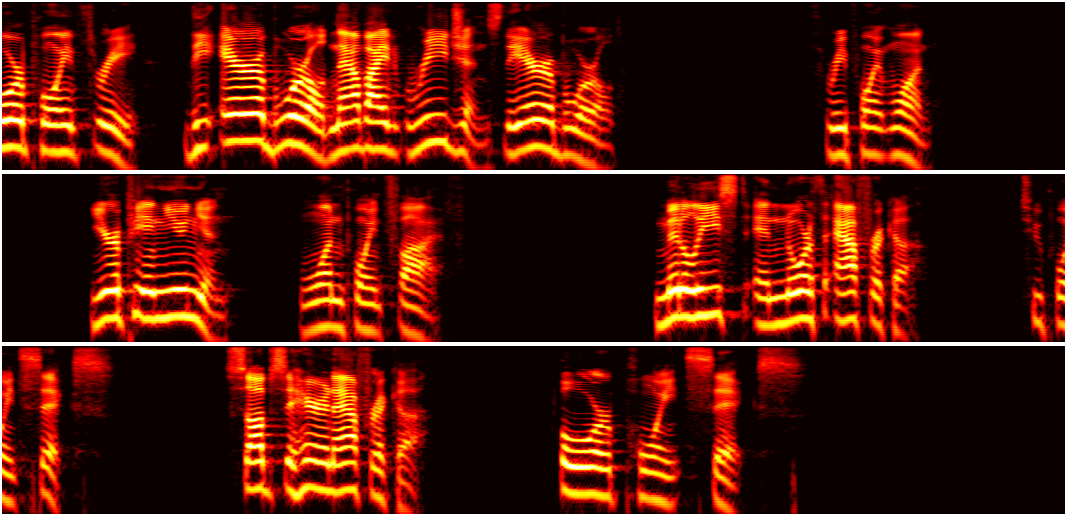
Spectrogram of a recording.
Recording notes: Preached on January 7, 2024 at Trinity Presbyterian Church ( Evangel Presbytery ) in Spartanburg, SC.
